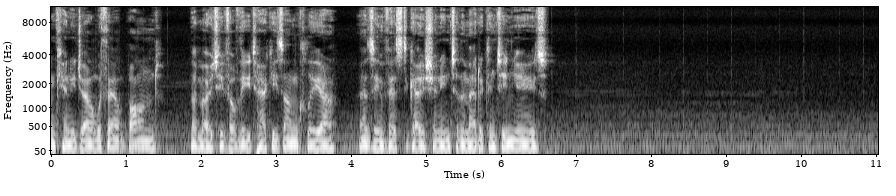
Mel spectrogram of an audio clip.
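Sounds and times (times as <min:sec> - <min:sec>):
low hum with hiss: 0:00.0 - 0:11.0.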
